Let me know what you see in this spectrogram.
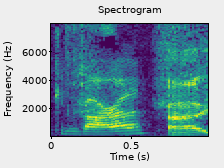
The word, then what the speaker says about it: Kinvara: Is that how we say her name? Kinvara? – Yes, if you want to know the full name.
